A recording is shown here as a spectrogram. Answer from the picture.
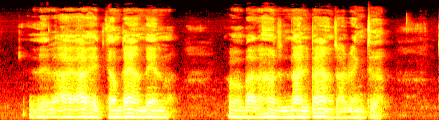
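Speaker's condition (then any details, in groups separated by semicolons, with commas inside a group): Parkinson's disease; Parkinson's for about 5 years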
